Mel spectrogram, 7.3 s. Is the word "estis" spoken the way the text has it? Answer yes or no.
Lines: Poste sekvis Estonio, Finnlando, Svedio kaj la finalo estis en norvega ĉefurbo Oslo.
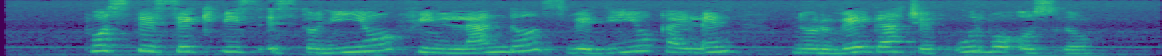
no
